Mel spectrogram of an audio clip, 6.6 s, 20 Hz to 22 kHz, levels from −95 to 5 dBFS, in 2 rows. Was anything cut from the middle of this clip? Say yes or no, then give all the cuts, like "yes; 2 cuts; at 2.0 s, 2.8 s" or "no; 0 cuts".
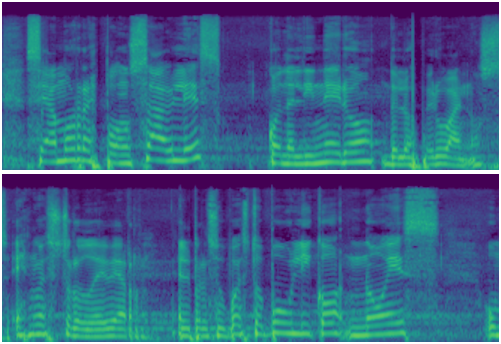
no; 0 cuts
